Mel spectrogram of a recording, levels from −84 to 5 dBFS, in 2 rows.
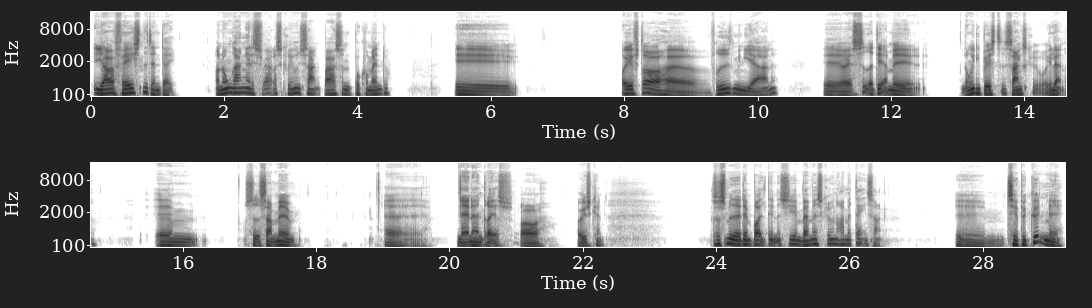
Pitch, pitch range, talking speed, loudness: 120 Hz, 100-140 Hz, 140 wpm, -19 LUFS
